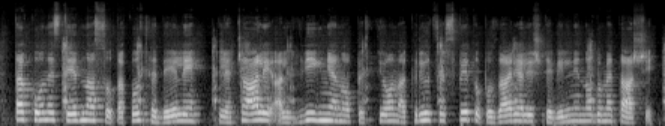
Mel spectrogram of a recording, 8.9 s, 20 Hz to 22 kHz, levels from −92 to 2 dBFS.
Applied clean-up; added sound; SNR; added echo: neural mask model RNNoise.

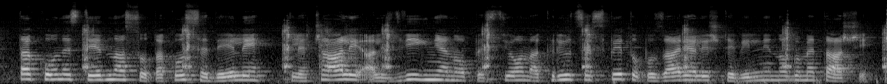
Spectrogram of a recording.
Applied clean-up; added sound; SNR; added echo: none; Clock; 12 dB; none.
